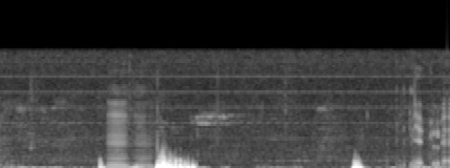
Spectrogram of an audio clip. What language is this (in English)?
Gujarati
